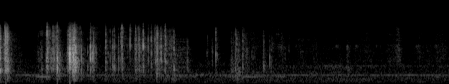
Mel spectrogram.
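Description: Plastic wrapper of a baseball card pack crinkling as it is torn open and pulled off, loud for about the first second and a half. Then only faint ticks and rustles as the cards are handled.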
